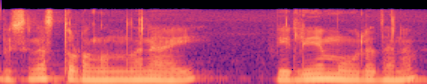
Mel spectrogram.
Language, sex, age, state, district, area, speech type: Malayalam, male, 45-60, Kerala, Wayanad, rural, spontaneous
